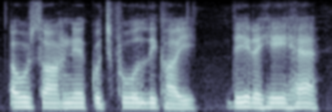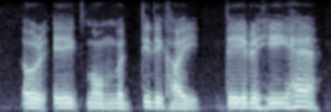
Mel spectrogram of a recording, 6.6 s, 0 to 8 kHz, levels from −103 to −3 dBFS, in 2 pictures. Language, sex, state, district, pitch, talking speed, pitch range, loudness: Hindi, male, Uttar Pradesh, Saharanpur, 125 Hz, 135 wpm, 120-125 Hz, -16 LUFS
